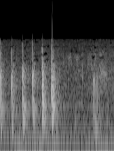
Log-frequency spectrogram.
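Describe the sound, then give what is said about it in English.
Five sharp knocks on a door in quick, even succession, fairly loud, followed by a softer muffled thump as the sound fades. “Wait. There's someone at the door.”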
